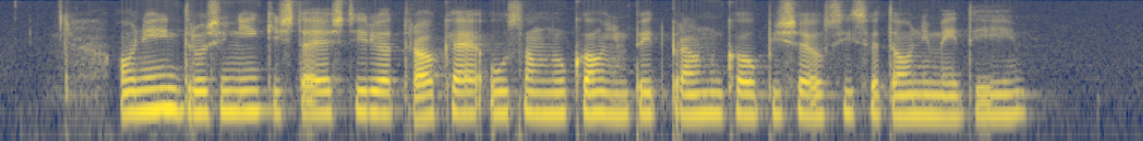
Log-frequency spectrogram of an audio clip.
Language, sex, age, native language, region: Slovenian, female, 12-17, Slovenian, Central Slovenia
